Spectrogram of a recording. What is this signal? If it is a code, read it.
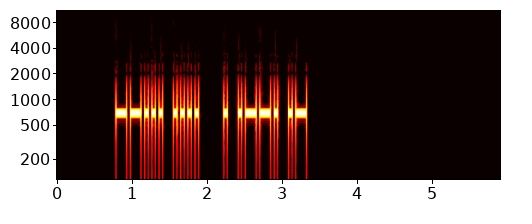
Morse code, heard as a keyed tone, about 25 wpm, 700 Hz. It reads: 7H EPA
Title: Winter Field Day Exchanges Encore 25wpm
